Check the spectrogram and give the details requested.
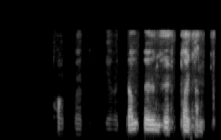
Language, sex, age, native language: Icelandic, male, 30-39, Icelandic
